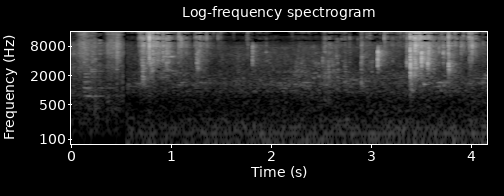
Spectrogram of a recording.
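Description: Water splashes as a man washes his face.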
